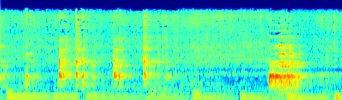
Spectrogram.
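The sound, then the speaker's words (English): Minced ginger and scallions sizzling in hot oil for a Cantonese-style stir-fry, with several scraping stir strokes of a utensil and a louder burst of sizzling near the end, no voices. “Here goes my minced ginger. Stir that up. Get it good and cozy with the oil. Here are my scallions.”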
